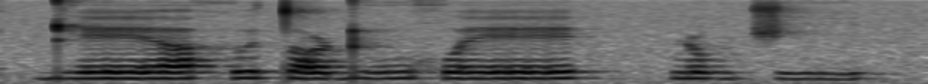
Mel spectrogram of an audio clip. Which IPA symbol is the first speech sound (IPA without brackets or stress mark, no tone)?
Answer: ɖʱ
